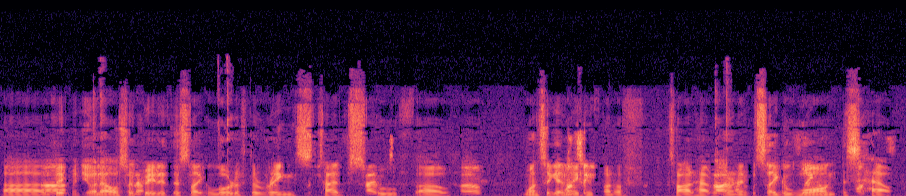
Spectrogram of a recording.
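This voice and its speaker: A man's voice: mid-range voice, little pitch movement, normal speed, fairly bright tone, low-quality recording. Chatty man hosting a casual podcast. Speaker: podcast host.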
